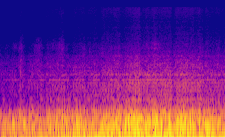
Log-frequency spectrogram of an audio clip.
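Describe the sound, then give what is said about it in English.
A car's engine and road noise rumble as it climbs the steep road with sharp turns up Independence Pass, heading east out of Aspen, Colorado. The low drone is loud and constant and swells slightly partway through. “We're driving east out of Aspen, Colorado, up Independence Pass.”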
